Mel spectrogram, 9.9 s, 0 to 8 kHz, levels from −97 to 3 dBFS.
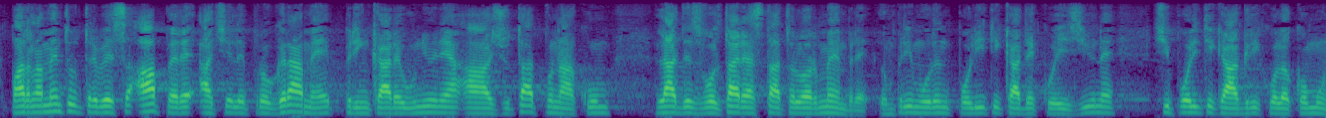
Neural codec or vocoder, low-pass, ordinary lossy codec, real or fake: none; 7.2 kHz; none; real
